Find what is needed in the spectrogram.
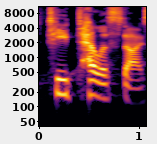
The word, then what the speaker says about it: tetelestai: And the one word is tetelestai. Say it with me, tetelestai.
